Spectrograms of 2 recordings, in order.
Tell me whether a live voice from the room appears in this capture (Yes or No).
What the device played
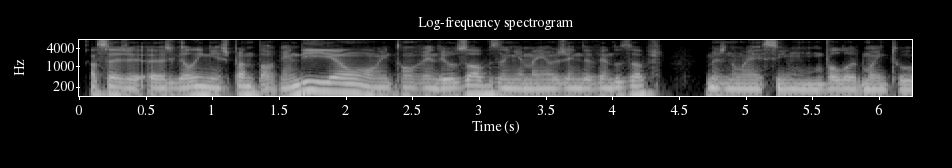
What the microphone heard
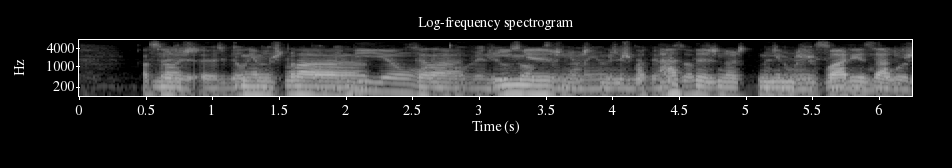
Yes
